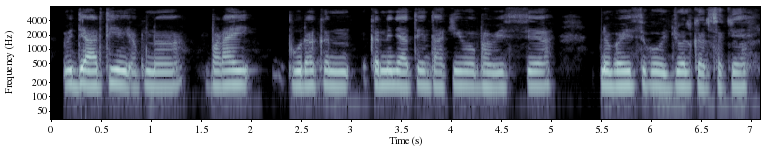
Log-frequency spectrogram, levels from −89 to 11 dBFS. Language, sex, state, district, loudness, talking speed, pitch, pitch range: Hindi, male, Chhattisgarh, Sarguja, -19 LUFS, 150 wpm, 175 Hz, 165-180 Hz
